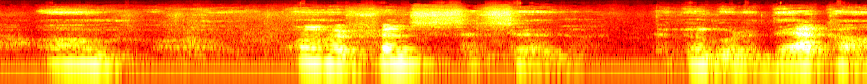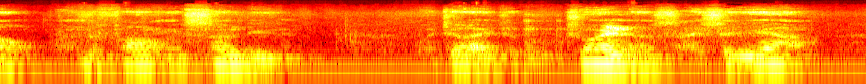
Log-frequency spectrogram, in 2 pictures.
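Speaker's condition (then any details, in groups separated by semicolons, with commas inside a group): Parkinson's disease, mild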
